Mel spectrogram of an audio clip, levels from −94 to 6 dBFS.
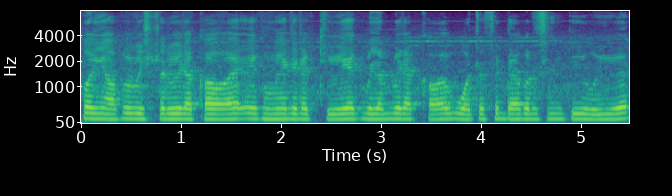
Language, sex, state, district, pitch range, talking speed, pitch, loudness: Hindi, male, Haryana, Rohtak, 135-140 Hz, 260 wpm, 140 Hz, -16 LUFS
